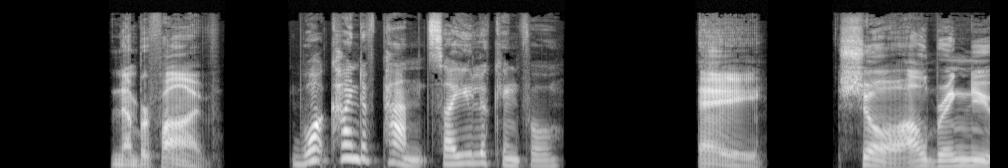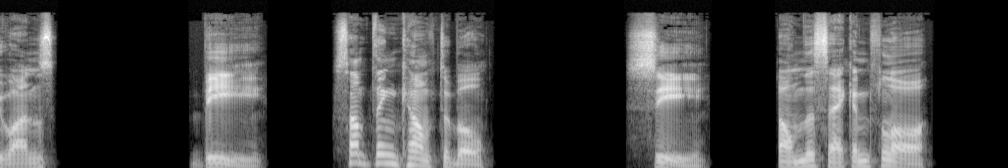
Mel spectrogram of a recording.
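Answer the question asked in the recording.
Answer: B: Something comfortable.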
